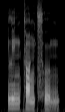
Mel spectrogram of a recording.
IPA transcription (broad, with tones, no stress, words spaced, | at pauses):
li˦nkɑ˨˦ŋ t͡sʰʊ̰˨˩ŋ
